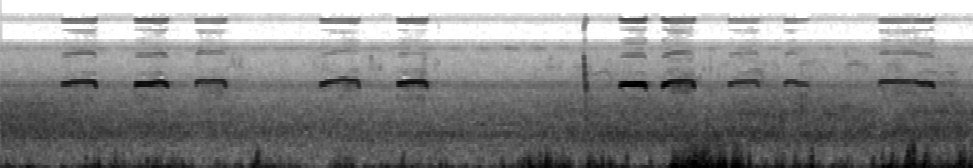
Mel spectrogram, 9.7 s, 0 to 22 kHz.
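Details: Osprey nest at Hellgate, Missoula, Montana, 18 August 2024: two chicks vie for fish brought by the adults. High whistled chirps repeat roughly every half second in loose bursts, over steady low-pitched wind and background rumble.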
